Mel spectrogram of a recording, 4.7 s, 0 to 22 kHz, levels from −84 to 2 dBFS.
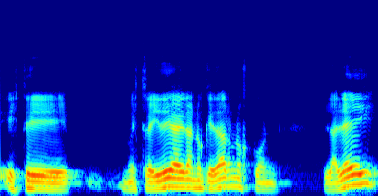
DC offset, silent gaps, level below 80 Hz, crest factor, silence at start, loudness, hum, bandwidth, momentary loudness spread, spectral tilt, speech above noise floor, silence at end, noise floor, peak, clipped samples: under 0.1%; none; -64 dBFS; 16 dB; 0 s; -21 LUFS; none; 3.9 kHz; 18 LU; -10 dB/octave; 42 dB; 0 s; -62 dBFS; -6 dBFS; under 0.1%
